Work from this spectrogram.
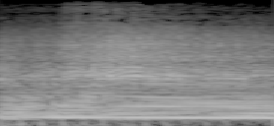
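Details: Water pump on a sailboat's freshwater system, with all faucets and showers off: steady buzzing motor hum that never cycles off or changes pitch; it runs nonstop because a leak in the piping keeps the lines from pressurizing.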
